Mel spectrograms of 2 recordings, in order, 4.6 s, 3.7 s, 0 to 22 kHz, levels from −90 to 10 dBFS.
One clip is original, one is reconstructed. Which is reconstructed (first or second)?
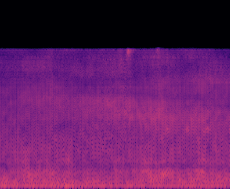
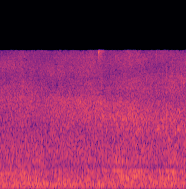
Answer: first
